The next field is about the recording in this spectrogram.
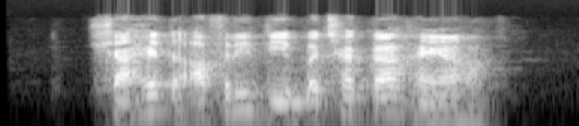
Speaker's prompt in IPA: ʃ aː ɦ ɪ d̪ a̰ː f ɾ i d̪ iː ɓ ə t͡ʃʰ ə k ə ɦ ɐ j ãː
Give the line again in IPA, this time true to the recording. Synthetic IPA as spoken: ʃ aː ɦ ɪ d̪ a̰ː f ɾ i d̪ iː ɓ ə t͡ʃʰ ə k a ɦ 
